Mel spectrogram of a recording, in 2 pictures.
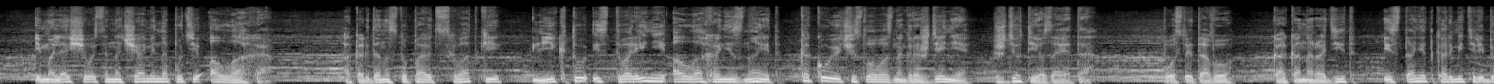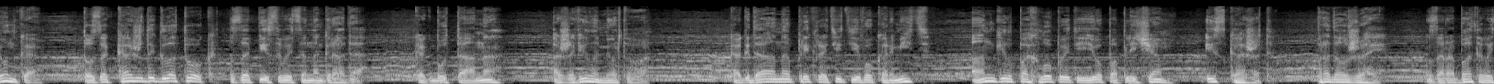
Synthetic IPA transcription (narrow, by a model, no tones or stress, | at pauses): imɐlʲæɕːɪvəsʲənɐt͡ɕamʲɪnəpʊtʲiʔɐlˠːaxə | ɐkɐɡd̪anəst̪ʊpajʊt̪fsxvat̪kʲɪ | nʲɪkt̪o̞ʔɪst̪vɐɾʲenʲɪjʔɐlˠːaxənʲɪznajɪt̪ | kɐko̞jət͡ɕɪslˠo̞vəznəɡɾɐʐdʲenʲɪjə | ʐdʲot̪jɪjozɐɛt̪ə | po̞sʲlʲɪt̪ɐvo̞ | kakɐnaɾɐdʲit̪ | ist̪anʲɪt̪kɐrmʲitʲɾʲɪbʲo̞nkət̪o̞zɐkaʐd̪ɨjɡlˠɐt̪o̞kzɐpʲisɨvəjɪt̪sənɐɡɾad̪ə | kaɡ̚but̪ːəɐna | ɐʐɨvʲilˠəmʲo̞rt̪vəvə | kɐɡd̪aɐnapɾʲɪkɾɐtʲit̪jɪvo̞kɐrmʲitʲ | anɡʲɪlˠpɐxlˠo̞pəjɪt̪jɪjopəplʲɪt͡ɕam | iskaʐɨt̪ | pɾəd̪ɐlˠʐaj | zəɾɐbat̪ɨvət̚ʲ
